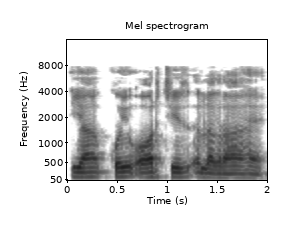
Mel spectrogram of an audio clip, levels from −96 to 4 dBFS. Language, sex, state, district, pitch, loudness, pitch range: Hindi, male, Bihar, Jahanabad, 115 Hz, -16 LUFS, 105-120 Hz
